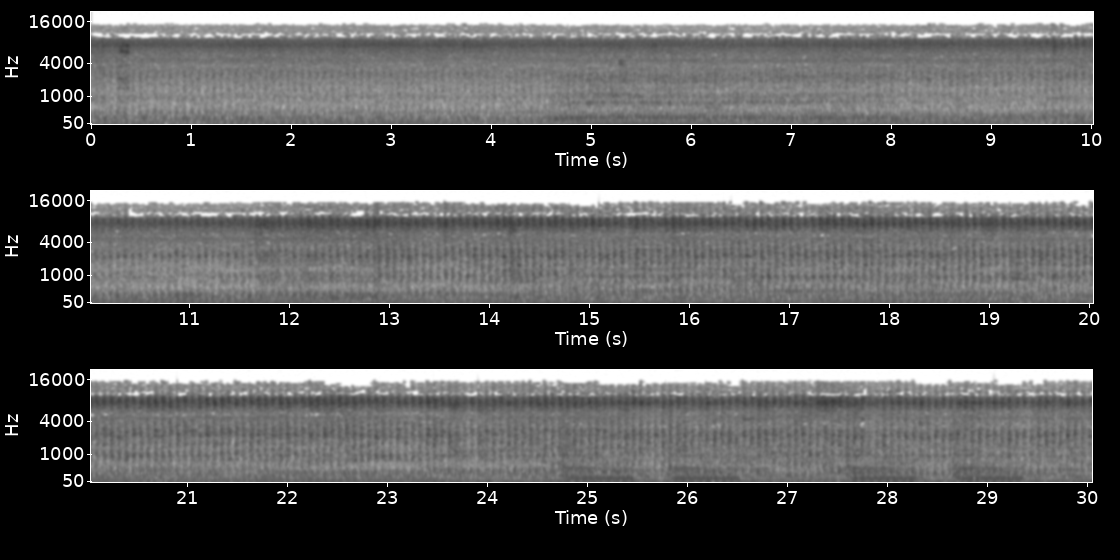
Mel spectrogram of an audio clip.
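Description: Pilot boat's engines running steadily while it holds alongside a tanker, with a rush of wind and water over it. In the last few seconds low notes of a music beat come in on top.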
